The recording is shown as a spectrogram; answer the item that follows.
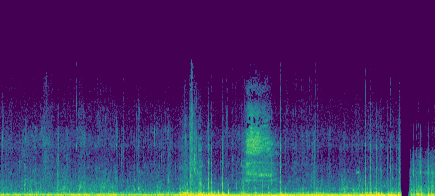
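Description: Wind buffeting the camera microphone over a steady low hum, growing louder and rumbling from about four seconds in, with scattered small clicks and a short hiss about five seconds in.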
